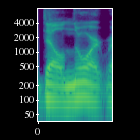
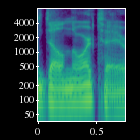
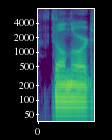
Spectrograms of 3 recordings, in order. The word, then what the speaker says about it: Del Norte: So the lens, as you just said, is in the Del Norte, and you pronounce it Del Norte rather than Del Norte, right? – Yes. – Yes. Yeah. Okay. Del Norte Historical Society.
